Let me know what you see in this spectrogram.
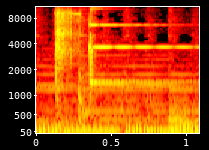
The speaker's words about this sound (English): You know what that sound means. That's the sound of another sale going through on Shopify, the all in one e commerce platform that will help you start, run, and grow your business.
